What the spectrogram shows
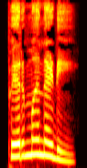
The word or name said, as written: ಪೆರ್ಮನಡಿ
